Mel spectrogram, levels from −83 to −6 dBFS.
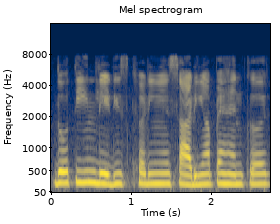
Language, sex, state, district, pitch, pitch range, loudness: Hindi, female, Punjab, Pathankot, 220 Hz, 215-225 Hz, -14 LUFS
